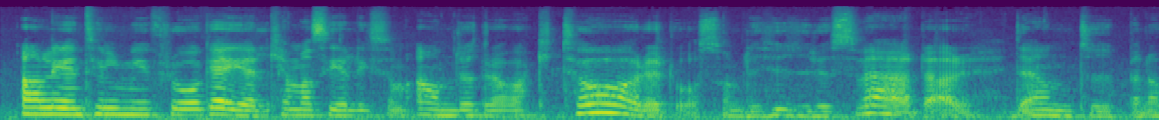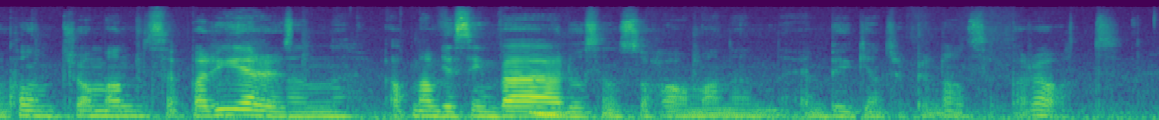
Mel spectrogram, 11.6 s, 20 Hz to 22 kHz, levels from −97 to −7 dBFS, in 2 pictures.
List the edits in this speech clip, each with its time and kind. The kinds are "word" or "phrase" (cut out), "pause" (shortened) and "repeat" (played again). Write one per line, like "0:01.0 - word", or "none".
0:01.3 - word
0:02.4 - word
0:05.0 - word
0:05.8 - word
0:07.2 - word
0:08.0 - word
0:09.8 - word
